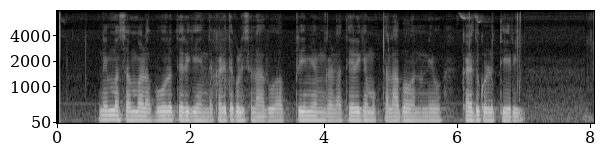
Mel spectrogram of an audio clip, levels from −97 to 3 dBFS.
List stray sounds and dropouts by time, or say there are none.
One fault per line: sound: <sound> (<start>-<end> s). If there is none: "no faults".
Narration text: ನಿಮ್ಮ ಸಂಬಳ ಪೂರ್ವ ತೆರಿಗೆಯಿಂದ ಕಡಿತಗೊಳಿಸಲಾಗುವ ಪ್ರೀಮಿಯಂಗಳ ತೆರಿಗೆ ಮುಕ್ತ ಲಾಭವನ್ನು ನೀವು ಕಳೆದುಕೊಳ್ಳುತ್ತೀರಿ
no faults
